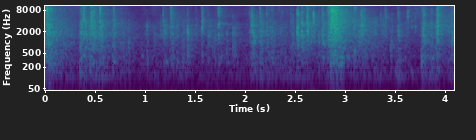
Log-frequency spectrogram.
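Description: Plastic bag of shredded mozzarella crinkling in several bursts as it is handled and its resealable tear strip is pulled open.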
